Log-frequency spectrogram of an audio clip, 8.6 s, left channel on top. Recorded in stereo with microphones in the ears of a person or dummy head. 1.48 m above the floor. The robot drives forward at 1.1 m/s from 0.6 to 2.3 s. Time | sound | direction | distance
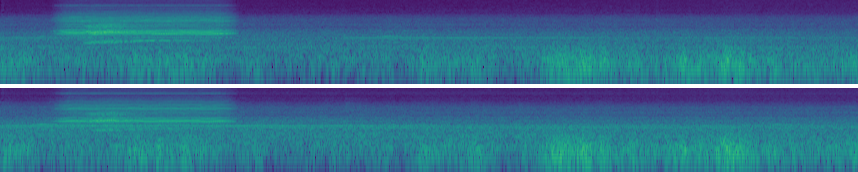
0.8 | a cat meowing | 50° left (ahead or behind) | 1.8 m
